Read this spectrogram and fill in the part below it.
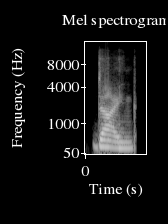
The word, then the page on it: dying: Indian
